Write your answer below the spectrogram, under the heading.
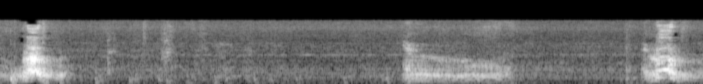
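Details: American red nose Pit Bull Terrier puppies: a sharp bark, then a longer growling yap, then another short bark, spaced a few seconds apart in a quiet setting.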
